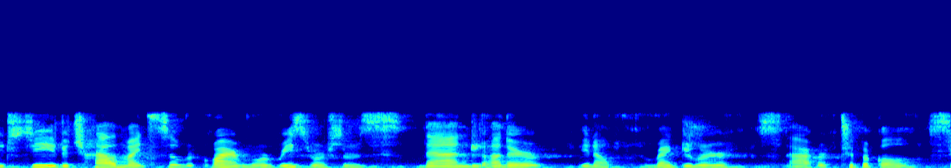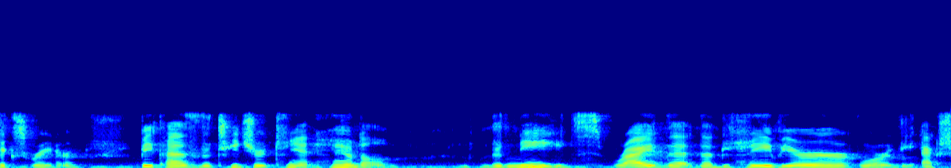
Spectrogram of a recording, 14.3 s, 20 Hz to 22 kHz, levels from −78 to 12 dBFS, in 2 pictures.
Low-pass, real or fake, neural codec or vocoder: 7.2 kHz; fake; autoencoder, 22.05 kHz, a latent of 192 numbers a frame, VITS, trained on one speaker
